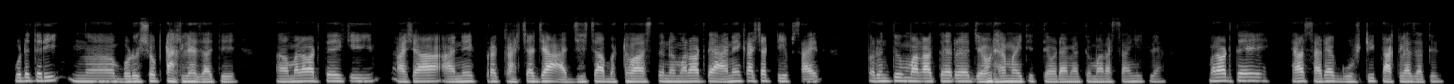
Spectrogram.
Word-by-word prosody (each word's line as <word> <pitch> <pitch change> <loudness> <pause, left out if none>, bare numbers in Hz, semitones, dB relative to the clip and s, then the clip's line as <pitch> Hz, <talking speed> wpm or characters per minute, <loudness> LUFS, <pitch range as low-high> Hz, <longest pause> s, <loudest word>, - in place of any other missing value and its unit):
कुठेतरी 170 +3 0 0.2
न 135 -1 -1
बडिशेप 135 +3 +1
टाकले 130 -1 +3
जाते. 125 0 -1 0.5
अ, 125 0 0
मला 135 +2 +2
वाटतंय, 150 +1 +1
की 150 - -4 0.5
अशा 135 +2 +3 0.3
अनेक 135 +2 0
प्रकारच्या 135 -1 -1
ज्या 140 0 +6
आजीचा 125 +4 0
बटवा 130 +1 +2
असतो 125 +3 -3
ना, 135 - 0
मला 130 +1 +1
वाटतंय 140 0 +2
अनेक 140 +5 +2
अशा 160 0 +2
टिप्स 145 -4 -4
आहेत. 125 +1 +1 0.5
परंतु 150 +2 0
मला 145 -2 +4
तर 145 0 +1
अ, - - +3
जेवढ्या 130 0 +3
माहिती 135 +1 +1
आहेत, 130 - -13
तेवढ्या 125 0 0
तुम्हाला 125 0 -2
सांगितल्या. 130 0 -6 0.5
मला 160 - +3
वाटतंय 170 +1 +1 0.3
ह्या 145 - +5
साऱ्या 135 +1 +1
गोष्टी 125 +4 -4
टाकल्या 130 +1 +2
जातील. 130 +1 -5
135 Hz, 165 wpm, -22 LUFS, 125-145 Hz, 0.5 s, ज्या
